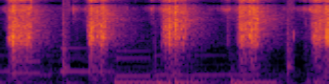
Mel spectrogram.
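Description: Spice shaker shaken over food: a rhythmic rattle of granules, about two shakes a second, with background music underneath.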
